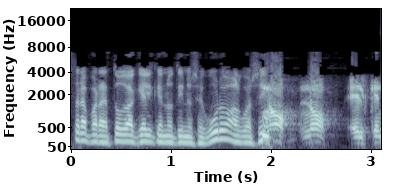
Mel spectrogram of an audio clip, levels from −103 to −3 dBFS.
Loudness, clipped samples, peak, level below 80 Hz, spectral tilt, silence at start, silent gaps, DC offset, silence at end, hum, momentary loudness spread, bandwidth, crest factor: -23 LUFS; under 0.1%; -8 dBFS; -60 dBFS; -7 dB/octave; 0.05 s; none; under 0.1%; 0 s; none; 5 LU; 7.4 kHz; 14 dB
